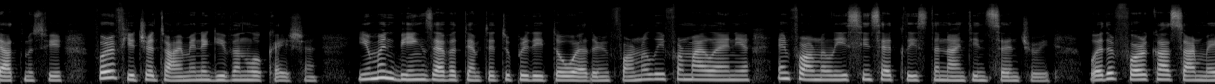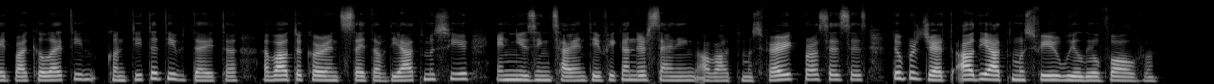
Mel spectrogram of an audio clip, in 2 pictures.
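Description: No technical faults can be heard anywhere in the speech recording. Nothing interrupts or alters the sound at any point.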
